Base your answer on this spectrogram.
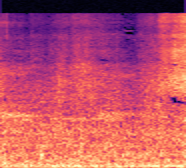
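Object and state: Nothing is struck.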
